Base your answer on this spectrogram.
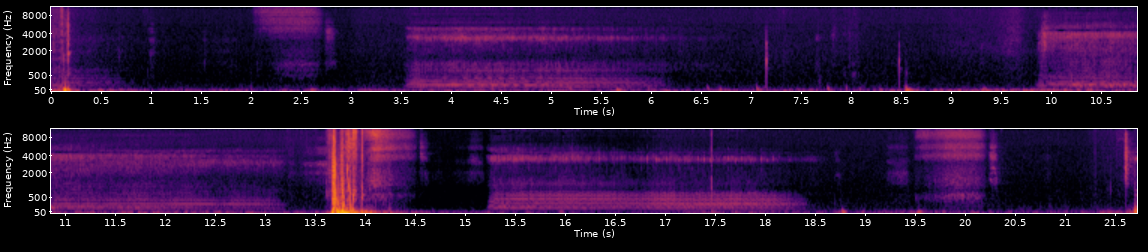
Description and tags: Kitten Hiss and Growl
My kitten growling, hissing and clawing the microphone as I try to remove her catnip toy from her jaws.
cat, growl, hiss, Kitten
